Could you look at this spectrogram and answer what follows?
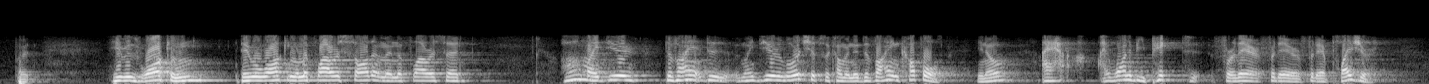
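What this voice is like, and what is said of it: Brooklyn accent. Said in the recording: “my English, you know, Brooklyn accent comes through when I say flower and caw and stuff like that”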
